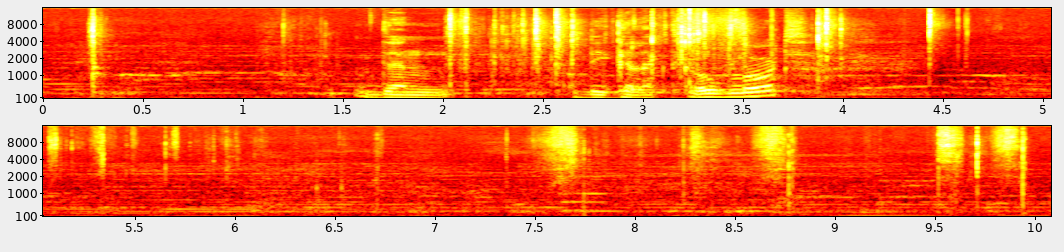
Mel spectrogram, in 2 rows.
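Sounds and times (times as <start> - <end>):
quiet background music: 0.0 - 10.0
trading cards handled ticking: 1.1 - 8.9, 9.5 - 10.0.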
